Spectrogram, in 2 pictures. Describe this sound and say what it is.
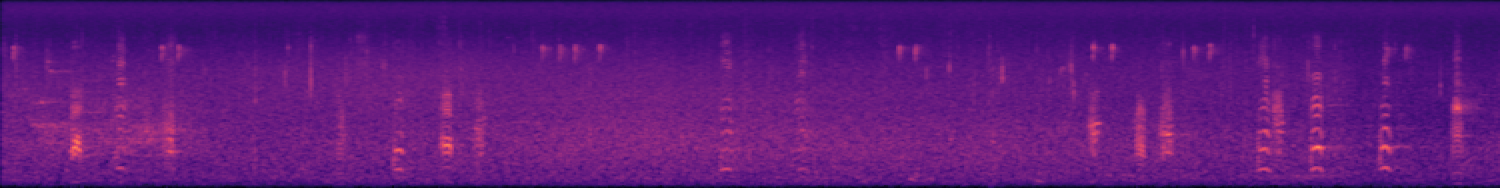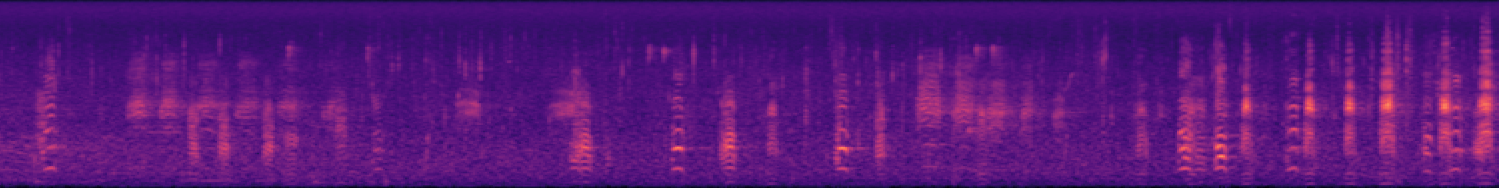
Soundscapes > Nature
pink flamingo at Branféré
bird, birdsong, field-recording, nature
